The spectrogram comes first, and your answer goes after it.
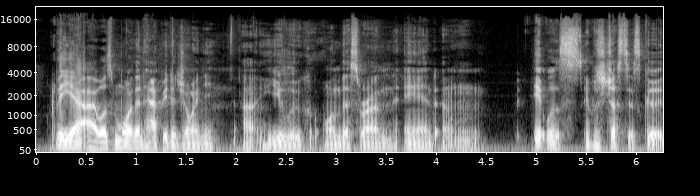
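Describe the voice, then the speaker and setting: A man with a very deep, low pitch and vocal fry speaks at a moderate pace with lively intonation. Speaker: podcast co-host. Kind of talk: casual chat.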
